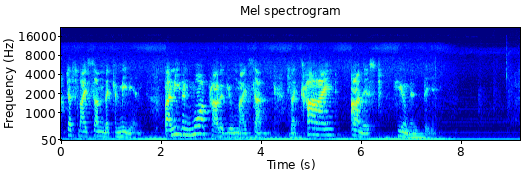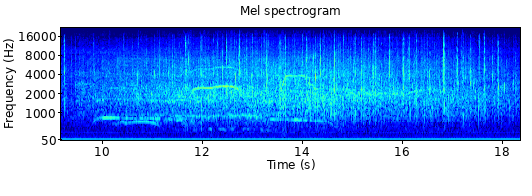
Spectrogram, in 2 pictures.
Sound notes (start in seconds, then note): 7.2 audience applauding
